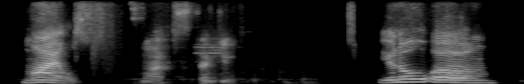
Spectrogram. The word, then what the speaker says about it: Miles: Rita, Miles or Mills? Miles.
